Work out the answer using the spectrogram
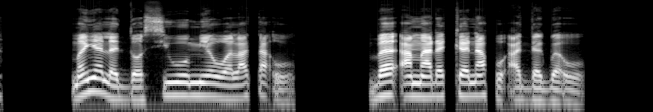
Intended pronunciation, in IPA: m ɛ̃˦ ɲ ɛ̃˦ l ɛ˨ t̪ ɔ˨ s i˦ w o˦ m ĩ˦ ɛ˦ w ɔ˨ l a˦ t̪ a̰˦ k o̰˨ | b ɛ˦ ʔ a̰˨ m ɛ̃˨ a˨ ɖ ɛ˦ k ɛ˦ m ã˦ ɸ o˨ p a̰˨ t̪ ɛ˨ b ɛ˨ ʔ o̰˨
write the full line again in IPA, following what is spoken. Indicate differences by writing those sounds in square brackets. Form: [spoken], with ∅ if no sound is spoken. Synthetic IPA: m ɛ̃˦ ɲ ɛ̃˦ l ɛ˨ [d̪] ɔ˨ s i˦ w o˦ m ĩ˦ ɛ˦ w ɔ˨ l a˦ t̪ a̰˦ [ʔ] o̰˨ | b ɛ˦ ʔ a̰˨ m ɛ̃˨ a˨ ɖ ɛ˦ k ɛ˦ [n] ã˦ ɸ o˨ [ʔ] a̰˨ [d̪] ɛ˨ [ɡ͡b] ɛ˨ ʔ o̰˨

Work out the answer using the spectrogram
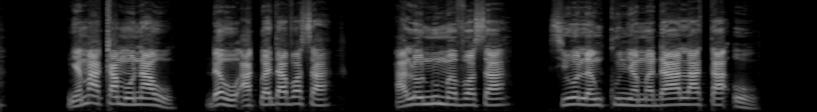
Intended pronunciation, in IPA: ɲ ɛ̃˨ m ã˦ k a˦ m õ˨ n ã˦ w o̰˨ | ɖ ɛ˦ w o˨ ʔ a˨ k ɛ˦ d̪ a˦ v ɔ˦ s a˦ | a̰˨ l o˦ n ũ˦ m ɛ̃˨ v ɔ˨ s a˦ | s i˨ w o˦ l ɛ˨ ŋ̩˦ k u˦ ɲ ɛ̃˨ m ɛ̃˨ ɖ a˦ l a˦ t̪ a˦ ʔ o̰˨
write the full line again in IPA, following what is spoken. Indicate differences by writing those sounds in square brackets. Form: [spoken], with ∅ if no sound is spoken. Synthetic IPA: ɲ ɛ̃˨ m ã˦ k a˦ m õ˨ n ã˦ w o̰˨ | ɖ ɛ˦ w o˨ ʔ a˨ [k͡p] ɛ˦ d̪ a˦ v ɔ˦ s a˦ | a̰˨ l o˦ n ũ˦ m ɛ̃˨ v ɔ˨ s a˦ | s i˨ w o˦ l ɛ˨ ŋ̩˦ k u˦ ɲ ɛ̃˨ m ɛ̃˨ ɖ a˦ l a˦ t̪ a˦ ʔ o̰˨

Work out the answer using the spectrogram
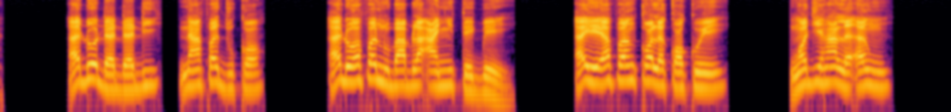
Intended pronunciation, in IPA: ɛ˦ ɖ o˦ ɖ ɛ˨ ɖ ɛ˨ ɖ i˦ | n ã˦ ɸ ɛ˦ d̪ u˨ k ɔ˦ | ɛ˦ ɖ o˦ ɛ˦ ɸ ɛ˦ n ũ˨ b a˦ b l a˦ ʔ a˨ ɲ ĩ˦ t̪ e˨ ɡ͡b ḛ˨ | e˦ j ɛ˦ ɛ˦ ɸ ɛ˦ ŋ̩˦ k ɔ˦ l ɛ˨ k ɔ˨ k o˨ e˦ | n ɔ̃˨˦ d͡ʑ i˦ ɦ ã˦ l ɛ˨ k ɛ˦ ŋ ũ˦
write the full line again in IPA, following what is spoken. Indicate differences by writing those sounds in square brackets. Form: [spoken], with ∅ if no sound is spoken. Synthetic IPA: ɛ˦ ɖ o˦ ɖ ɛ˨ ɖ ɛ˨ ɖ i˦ | n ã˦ ɸ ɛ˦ d̪ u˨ k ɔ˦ | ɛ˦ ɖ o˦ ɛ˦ ɸ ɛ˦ n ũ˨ b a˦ b l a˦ ʔ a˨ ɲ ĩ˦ t̪ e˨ ɡ͡b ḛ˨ | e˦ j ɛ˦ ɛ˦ ɸ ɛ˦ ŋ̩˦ k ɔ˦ l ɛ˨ k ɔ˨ k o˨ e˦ | [ŋ] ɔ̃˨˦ d͡ʑ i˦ ɦ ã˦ l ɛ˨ [ʔ] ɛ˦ ŋ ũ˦

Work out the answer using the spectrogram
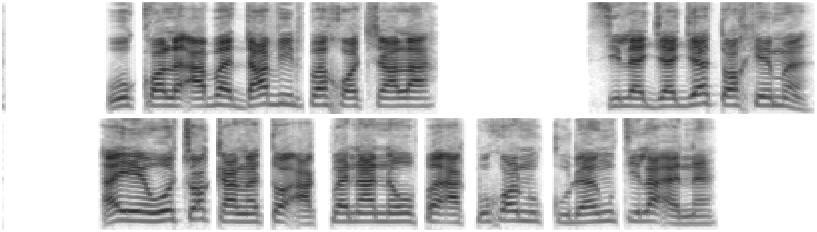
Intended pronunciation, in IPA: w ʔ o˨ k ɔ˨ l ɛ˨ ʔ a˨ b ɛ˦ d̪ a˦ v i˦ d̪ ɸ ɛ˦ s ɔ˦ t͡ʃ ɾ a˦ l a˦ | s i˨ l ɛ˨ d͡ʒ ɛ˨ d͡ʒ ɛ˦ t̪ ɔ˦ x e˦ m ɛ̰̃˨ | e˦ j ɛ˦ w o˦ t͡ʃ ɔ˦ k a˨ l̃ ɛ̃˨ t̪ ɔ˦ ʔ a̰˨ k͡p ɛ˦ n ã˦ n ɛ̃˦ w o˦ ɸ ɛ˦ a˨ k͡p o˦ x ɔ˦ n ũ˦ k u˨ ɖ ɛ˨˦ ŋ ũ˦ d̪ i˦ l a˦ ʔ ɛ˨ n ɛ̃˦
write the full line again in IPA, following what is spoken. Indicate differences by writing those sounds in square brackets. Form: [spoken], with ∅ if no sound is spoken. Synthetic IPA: w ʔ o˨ k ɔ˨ l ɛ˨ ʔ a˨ b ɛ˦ d̪ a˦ v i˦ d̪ ɸ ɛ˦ [x] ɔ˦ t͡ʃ ɾ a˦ l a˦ | s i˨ l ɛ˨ d͡ʒ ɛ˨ d͡ʒ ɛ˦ t̪ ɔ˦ x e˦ m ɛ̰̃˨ | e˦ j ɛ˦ w o˦ t͡ʃ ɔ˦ k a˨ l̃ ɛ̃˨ t̪ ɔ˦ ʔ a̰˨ k͡p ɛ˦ n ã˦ n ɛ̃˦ w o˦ ɸ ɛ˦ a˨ k͡p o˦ x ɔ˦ n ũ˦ k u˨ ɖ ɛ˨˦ ŋ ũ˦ [t̪] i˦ l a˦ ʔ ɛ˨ n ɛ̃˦

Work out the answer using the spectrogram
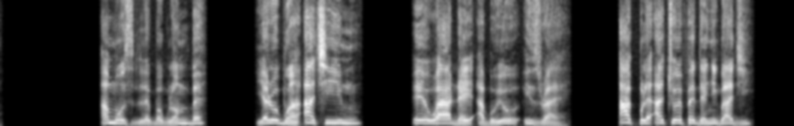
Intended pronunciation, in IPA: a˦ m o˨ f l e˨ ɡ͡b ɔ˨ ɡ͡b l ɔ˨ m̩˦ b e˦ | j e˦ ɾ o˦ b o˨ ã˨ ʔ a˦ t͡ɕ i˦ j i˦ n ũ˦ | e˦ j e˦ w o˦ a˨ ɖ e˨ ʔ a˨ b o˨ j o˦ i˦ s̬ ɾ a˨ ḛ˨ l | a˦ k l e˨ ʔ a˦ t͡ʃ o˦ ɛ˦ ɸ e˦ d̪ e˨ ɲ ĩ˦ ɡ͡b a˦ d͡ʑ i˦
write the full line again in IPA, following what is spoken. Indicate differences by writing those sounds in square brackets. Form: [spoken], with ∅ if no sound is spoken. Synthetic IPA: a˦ m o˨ [s] l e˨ ɡ͡b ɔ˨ ɡ͡b l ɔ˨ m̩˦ b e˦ | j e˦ ɾ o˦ b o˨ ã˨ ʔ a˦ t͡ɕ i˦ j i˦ n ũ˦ | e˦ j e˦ w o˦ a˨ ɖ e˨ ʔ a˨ b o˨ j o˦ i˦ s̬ ɾ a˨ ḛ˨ l | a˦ [k͡p] l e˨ ʔ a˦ t͡ʃ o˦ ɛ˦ ɸ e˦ d̪ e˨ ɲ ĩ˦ ɡ͡b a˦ d͡ʑ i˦

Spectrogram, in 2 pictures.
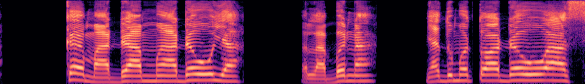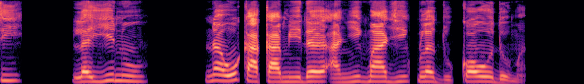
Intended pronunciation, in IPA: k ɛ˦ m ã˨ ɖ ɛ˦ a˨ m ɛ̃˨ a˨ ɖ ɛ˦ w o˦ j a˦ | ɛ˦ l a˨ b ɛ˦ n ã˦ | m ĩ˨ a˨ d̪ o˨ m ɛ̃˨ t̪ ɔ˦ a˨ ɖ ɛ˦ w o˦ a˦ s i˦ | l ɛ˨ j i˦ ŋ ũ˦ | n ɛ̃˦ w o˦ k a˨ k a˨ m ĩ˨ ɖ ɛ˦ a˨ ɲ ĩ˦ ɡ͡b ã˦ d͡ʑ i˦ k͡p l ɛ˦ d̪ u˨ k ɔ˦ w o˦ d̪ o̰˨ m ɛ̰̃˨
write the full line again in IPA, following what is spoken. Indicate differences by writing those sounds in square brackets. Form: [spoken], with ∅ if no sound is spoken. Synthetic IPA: k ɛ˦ m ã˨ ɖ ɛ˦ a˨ m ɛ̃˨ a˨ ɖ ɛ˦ w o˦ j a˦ | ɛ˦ l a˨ b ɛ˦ n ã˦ | m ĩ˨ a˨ d̪ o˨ m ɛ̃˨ t̪ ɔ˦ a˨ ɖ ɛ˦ w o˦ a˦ s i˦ | l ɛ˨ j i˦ [n] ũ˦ | n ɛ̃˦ w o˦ k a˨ k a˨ m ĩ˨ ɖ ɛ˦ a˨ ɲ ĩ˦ ɡ͡b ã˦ d͡ʑ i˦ k͡p l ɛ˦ d̪ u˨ k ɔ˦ w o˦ d̪ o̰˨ m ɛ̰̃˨

